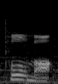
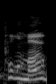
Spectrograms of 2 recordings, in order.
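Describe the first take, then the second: First: The final t is clearly pronounced. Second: The final t is silent, French style. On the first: The speaker calls it right. "I think it is Pawmot because it's meant to be a marmot" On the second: The speaker calls it wrong. "I always want to say Pawmo ... I give it a French inflection"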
